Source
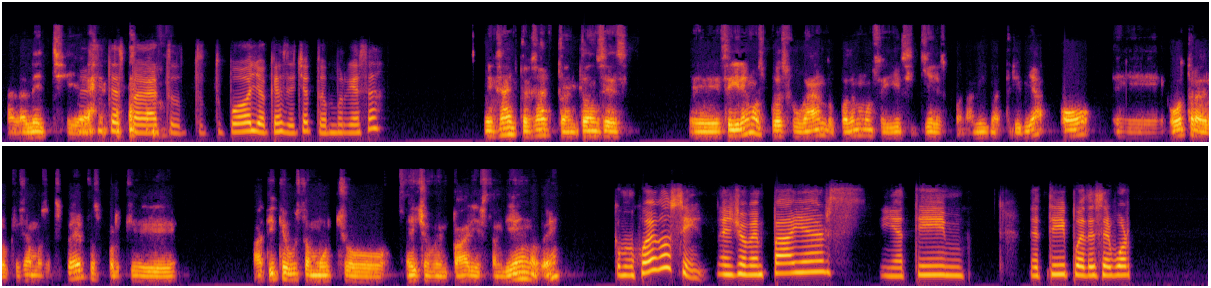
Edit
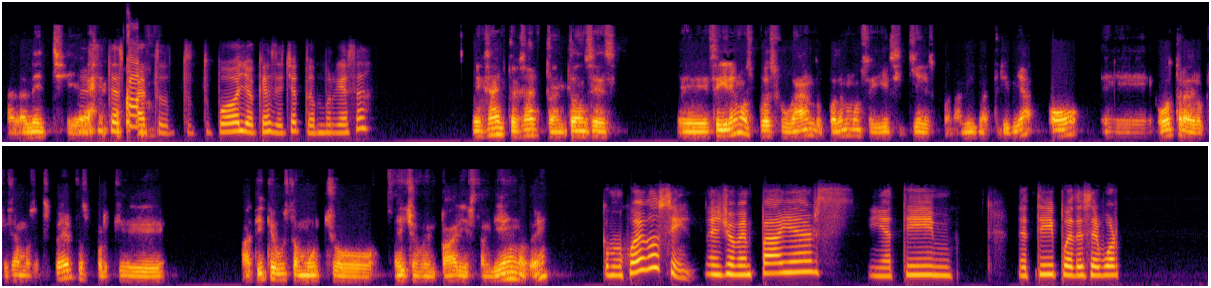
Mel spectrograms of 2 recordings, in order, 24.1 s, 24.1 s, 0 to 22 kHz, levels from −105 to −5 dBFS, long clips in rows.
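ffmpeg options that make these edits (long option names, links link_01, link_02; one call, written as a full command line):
ffmpeg -i in.wav -filter_complex "[0:a]asplit=3[link_01][link_02][link_03];[link_01]atrim=end=1.214[link_04];[link_02]atrim=start=1.21:end=1.48,asetpts=PTS-STARTPTS,asetrate=78057,aresample=44100,atrim=end_sample=6727,asetpts=PTS-STARTPTS[link_05];[link_03]atrim=start=1.476[link_06];[link_04][link_05]acrossfade=duration=0.004:curve1=hsin:curve2=hsin[link_07];[link_07][link_06]acrossfade=duration=0.004:curve1=hsin:curve2=hsin" out.wav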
